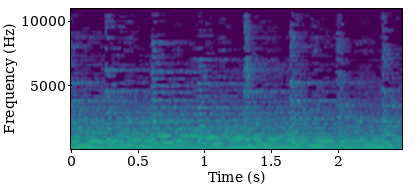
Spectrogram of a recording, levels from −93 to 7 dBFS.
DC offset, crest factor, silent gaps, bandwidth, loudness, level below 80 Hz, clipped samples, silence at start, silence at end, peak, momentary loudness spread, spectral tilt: under 0.1%; 12 dB; none; 11 kHz; -36 LUFS; -74 dBFS; under 0.1%; 0 s; 0 s; -24 dBFS; 2 LU; -6.5 dB/octave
